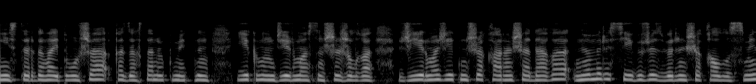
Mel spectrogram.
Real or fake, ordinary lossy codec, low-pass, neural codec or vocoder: fake; none; 7.2 kHz; codec, 16 kHz, 4 kbps, FreqCodec, larger model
